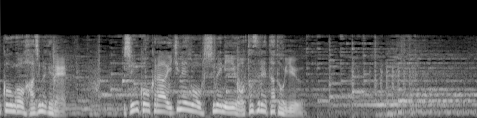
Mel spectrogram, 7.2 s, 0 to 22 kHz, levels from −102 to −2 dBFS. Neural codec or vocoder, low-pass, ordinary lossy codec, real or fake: vocoder, 44.1 kHz, 80 mel bands, Vocos; 7.2 kHz; none; fake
